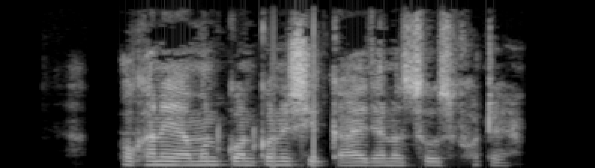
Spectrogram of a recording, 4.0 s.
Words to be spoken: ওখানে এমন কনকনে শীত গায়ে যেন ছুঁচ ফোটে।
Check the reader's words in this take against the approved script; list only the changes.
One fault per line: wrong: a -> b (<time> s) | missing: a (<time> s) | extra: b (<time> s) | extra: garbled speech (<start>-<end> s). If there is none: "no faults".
no faults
